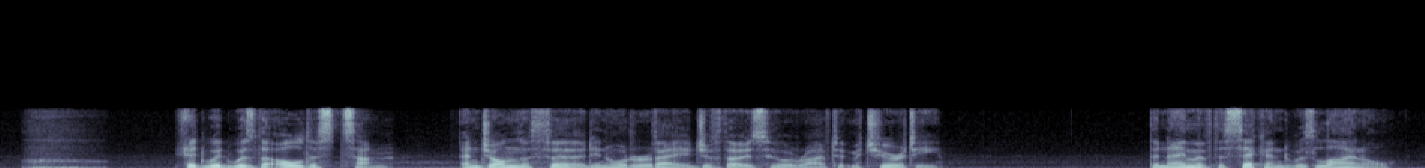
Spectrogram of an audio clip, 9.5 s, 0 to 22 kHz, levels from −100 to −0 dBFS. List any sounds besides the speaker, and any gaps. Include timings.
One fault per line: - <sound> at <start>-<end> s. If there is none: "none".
- breath at 0.1-0.7 s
